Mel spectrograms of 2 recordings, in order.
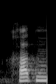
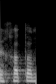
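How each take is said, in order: First: ختم said as one syllable, "khatm"; teacher's ختم with no vowel between t and m; ختم closed tight, "khatm"; correct pronunciation. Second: ختم split into two syllables, "kha-tam"; the mistaken ختم with an extra vowel before m; ختم said loosely as "khatam"; wrong pronunciation. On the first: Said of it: "ختم پڑھنا چاہیے". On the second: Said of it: "نہیں پڑھنا چاہیے". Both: Shown as a demonstration.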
